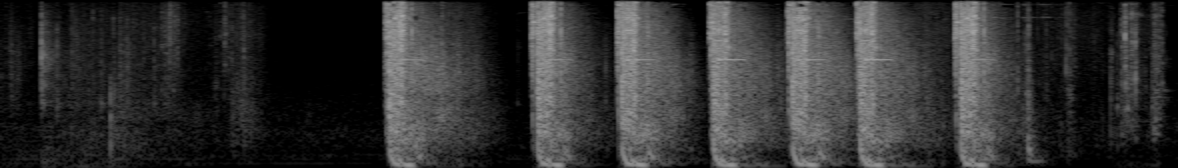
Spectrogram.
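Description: Rapid bursts of video game gunfire in a solo battle royale match, six or seven loud sharp shots in quick succession after a few faint taps, close and dominant with no talking.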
